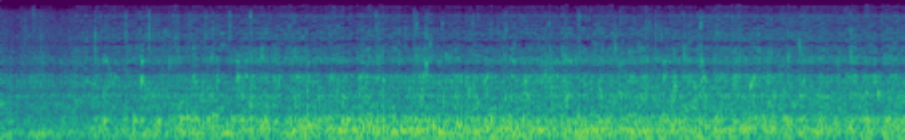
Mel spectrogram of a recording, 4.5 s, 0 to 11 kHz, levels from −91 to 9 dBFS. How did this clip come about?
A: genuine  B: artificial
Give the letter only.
A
